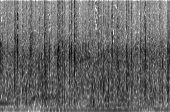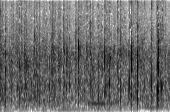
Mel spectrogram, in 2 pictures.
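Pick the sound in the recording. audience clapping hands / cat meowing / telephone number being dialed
audience clapping hands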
